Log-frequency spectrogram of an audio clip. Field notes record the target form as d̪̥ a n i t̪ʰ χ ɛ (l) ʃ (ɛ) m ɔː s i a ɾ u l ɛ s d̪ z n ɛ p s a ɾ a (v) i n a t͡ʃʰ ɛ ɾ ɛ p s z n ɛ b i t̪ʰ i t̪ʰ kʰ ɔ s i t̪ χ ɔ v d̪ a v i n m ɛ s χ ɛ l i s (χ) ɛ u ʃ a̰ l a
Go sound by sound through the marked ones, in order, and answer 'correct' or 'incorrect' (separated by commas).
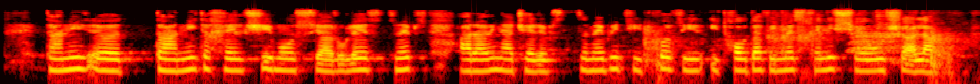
correct, incorrect, correct, incorrect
